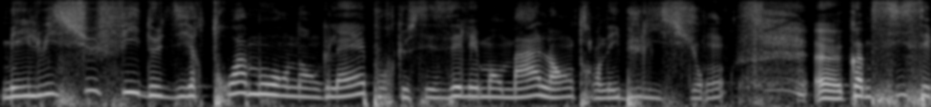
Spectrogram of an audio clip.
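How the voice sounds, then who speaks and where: Fairly slow speech from a woman, with ordinary pitch variation amid noticeable background noise. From born in Moscow, Russian mother, French father. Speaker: literary translator.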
